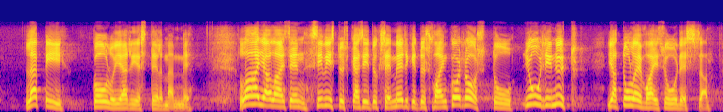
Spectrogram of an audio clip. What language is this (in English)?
Finnish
